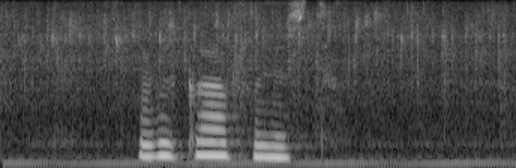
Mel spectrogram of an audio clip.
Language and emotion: Russian, neutral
